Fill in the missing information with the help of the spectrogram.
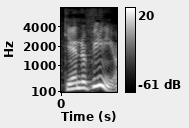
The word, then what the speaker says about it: Gandolfini: How do you actually say his name though? – Gandolfini. – Okay. I did say it right.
